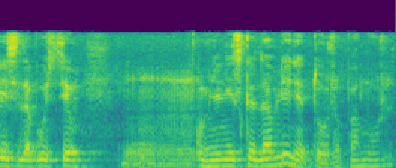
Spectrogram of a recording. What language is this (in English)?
Russian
